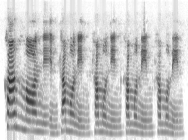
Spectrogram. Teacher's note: Esse N de on vai juntar com in.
